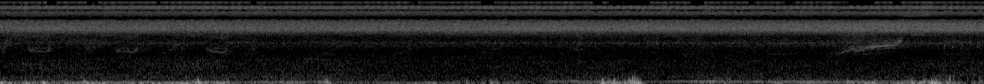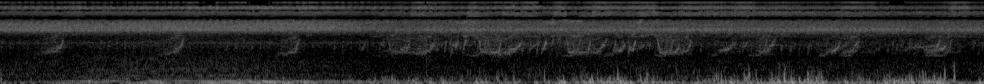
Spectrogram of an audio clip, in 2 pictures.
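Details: Meimuna opalifera singing together in Kawagoe, Saitama, Japan, 24 August 2020, late summer. Sparse rising strokes at first, growing into a dense run of repeated upswept phrases, over continuous high hiss with occasional rustles and taps.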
